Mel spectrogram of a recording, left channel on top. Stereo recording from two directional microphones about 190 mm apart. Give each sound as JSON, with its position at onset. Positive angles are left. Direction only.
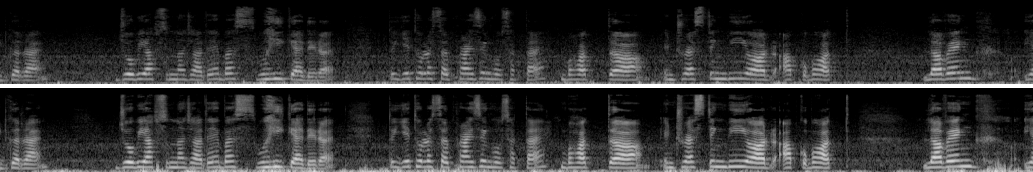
{"t": 0.1, "sound": "a woman's voice", "side_deg": -50}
